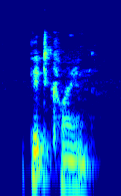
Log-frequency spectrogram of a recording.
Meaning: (proper noun) A decentralized cryptocurrency using blockchain technology; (noun) A unit of the bitcoin (proper noun proper noun sense 1) cryptocurrency
- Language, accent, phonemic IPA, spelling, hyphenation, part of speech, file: English, Southern England, /ˈbɪtkɔɪn/, bitcoin, bit‧coin, proper noun / noun, LL-Q1860 (eng)-bitcoin.wav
